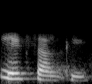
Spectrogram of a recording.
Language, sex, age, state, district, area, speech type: Hindi, female, 30-45, Uttar Pradesh, Ayodhya, rural, conversation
